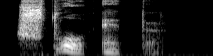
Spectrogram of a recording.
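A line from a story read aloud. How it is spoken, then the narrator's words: Low voice. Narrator (Russian): спросила Варвара Васильевна низким голосом, который всегда появлялся у нее в особые минуты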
